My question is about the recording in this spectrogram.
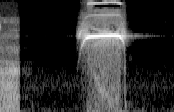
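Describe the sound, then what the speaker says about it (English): One loud, piercing blast on a whistle from a Walmart survival tool kit, a shrill steady tone of about half a second, preceded by a brief faint noise and then silence. "Let's try the whistle."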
